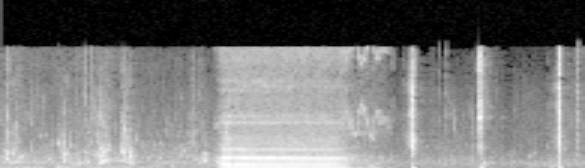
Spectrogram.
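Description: A lighter clicks and sparks.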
